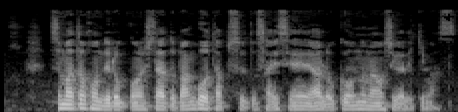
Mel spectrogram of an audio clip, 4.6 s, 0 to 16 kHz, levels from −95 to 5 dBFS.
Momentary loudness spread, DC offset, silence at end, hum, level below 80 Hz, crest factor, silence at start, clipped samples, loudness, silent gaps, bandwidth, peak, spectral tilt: 10 LU; under 0.1%; 0.1 s; none; -52 dBFS; 20 dB; 0.5 s; under 0.1%; -25 LUFS; none; 11.5 kHz; -4 dBFS; -7 dB/octave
